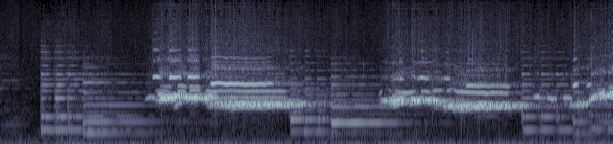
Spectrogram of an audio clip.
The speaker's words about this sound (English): For their opening selection, the Whispering Yeast All-Animal Whistling Chorus joins Maestro Urpil Sweeney in a rousing salute to reality.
